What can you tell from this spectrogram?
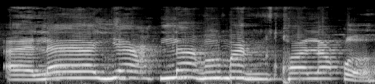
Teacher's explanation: پر آپ نے آواز کو لوٹانا ہے، خلق نہیں ہے، خلق، قوف کو لوٹائیں، پروپر لرزش دیں آواز میں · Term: حروف قلقلہ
